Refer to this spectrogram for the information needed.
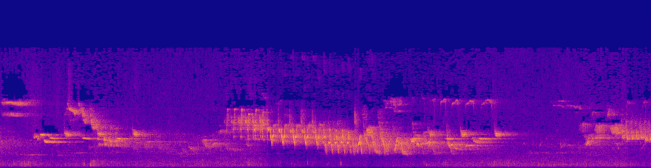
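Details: Morning birdsong: several birds sing at once in a dense chorus of high chirps, fast twittering trills and whistled phrases that overlap continuously against a soft background hiss.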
